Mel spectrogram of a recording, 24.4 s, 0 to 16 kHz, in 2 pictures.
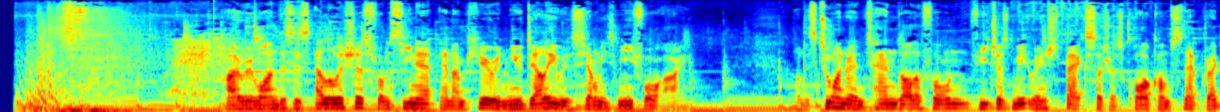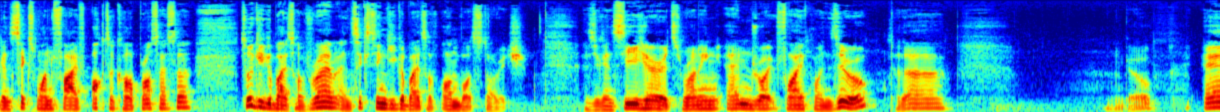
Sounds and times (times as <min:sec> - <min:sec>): Speech: 0:02.2 - 0:07.0, 0:07.9 - 0:21.8, 0:23.2 - 0:24.4.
